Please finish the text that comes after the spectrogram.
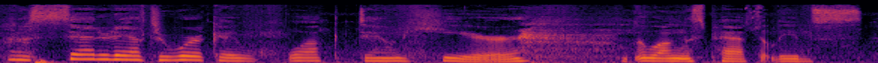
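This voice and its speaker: A woman playing a quiet, lonely middle-aged churchgoer who recounts her past haltingly and plainly, as in a documentary interview. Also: on the low side, a little hiss or hum. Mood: subdued, reflective. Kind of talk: audio drama mock-documentary interview.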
